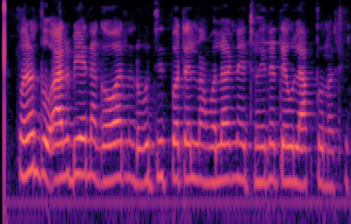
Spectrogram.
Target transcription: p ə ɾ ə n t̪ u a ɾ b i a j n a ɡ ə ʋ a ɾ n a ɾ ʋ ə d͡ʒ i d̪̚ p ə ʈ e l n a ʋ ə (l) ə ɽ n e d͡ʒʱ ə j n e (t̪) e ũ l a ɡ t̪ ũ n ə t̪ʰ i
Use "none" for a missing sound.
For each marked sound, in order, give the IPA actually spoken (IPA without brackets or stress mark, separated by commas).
l, t̪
